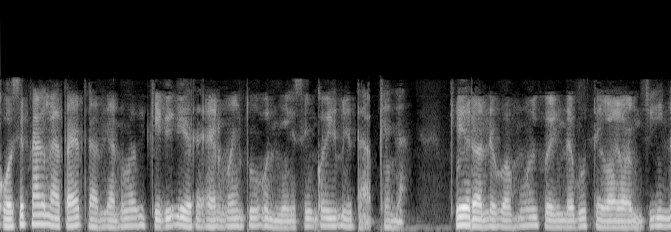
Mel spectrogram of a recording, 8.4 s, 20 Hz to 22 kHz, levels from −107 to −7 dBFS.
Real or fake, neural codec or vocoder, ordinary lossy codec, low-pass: fake; codec, 16 kHz, 1 kbps, FreqCodec, larger model; AAC, 24 kbps; 5.4 kHz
